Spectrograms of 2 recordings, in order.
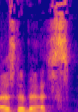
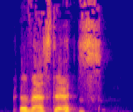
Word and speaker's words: Estevez: Every time mispronounces Estevez. – Yes. – Estevez. – Hevestes. – Hevestes. No! It's a Carlos Esteban.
